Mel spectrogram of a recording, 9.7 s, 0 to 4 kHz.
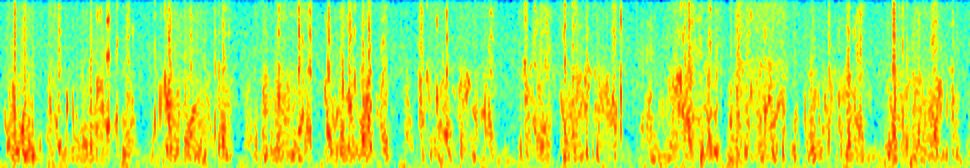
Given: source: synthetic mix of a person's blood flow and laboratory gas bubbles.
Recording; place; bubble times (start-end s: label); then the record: Doppler ultrasound of blood flow; subclavian vein
0.02-0.44 s: bubbles
0.47-1.36 s: bubbles
1.49-2.10 s: bubbles
2.12-2.35 s: bubbles
2.52-3.15 s: bubbles
3.22-3.94 s: bubbles
4.17-4.98 s: bubbles
5.17-6.25 s: bubbles
6.36-7.23 s: bubbles
7.30-8.71 s: bubbles
8.82-9.62 s: bubbles
From the record:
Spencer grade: 4 (maximum detectable bubble signal sounding continuously throughout systole and diastole of every cardiac period, and overriding the amplitude of the normal cardiac signals); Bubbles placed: anywhere in the cardiac cycle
